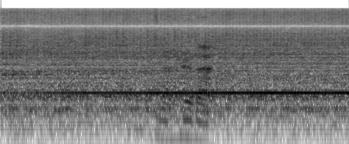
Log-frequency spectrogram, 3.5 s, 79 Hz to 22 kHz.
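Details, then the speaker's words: Kenmore electric dryer, about 8 years old, previously trouble-free: drum running with a steady high, thin buzzing rattle over the tumble noise that started suddenly; something loose inside, cause unknown. High-pitched rattle. "We've never had any issues with it, but out of nowhere it started making a weird noise."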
